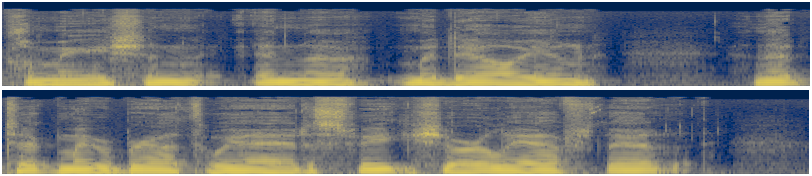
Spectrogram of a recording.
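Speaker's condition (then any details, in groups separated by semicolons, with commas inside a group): Parkinson's disease; stutters and stammers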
